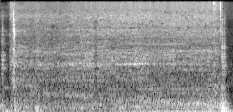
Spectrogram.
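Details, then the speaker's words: Window regulator, repaired guide glued, window weight on, some grease removed from runners: three-second motor hum as glass travels with faint dry rubbing from the regulator runners, which need grease. "I've put some grease on these Runners by the way you can hear a bit of is because I've removed some of the Grease"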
